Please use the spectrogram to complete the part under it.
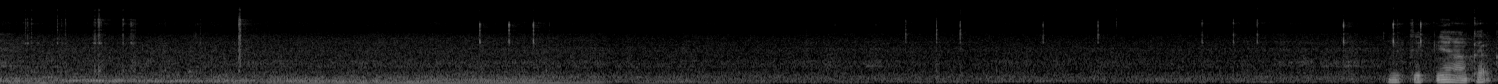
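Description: Fingers click and rub against a small metal tube as it is turned.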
